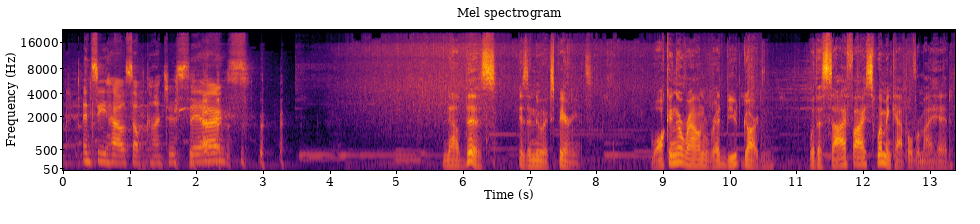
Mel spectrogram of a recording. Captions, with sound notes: - And see how self-conscious they are? - (laughs) Yes. (light music) (water splashing) Now this is a new experience. Walking around Red Butte Garden with a sci-fi swimming cap over my head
